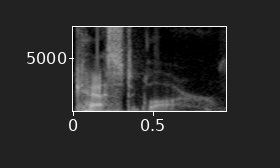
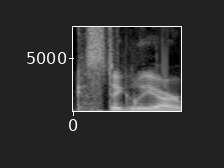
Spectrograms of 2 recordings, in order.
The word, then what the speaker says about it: Castigliar: your long rested in Port castiglar castiglier guy was mispronounced that first on the east side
